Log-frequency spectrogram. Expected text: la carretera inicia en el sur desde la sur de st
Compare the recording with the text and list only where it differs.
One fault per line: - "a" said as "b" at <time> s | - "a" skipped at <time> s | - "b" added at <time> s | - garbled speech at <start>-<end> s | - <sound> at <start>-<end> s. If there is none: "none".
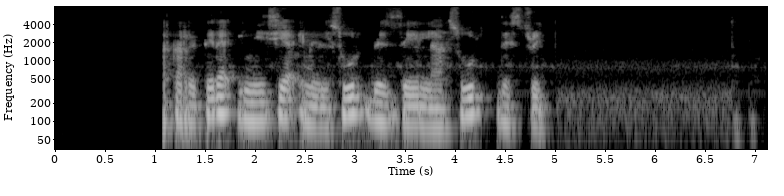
none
